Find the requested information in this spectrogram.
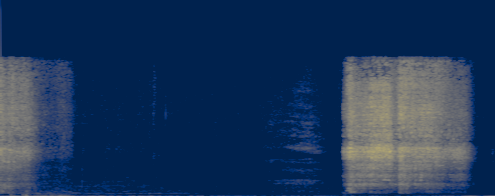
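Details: Person sitting, sneezing: two sharp, hissing nasal bursts separated by quiet breathing; sneezes.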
